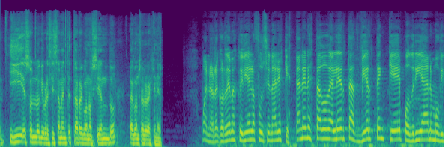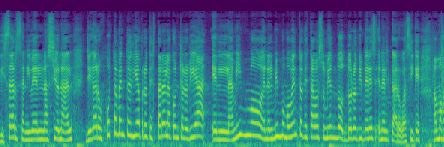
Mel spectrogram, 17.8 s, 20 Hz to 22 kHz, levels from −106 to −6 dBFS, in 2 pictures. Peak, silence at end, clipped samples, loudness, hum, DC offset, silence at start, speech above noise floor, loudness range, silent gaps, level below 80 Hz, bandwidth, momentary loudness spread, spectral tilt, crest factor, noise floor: -8 dBFS; 0 s; under 0.1%; -20 LUFS; none; under 0.1%; 0 s; 50 dB; 3 LU; none; -42 dBFS; 16 kHz; 5 LU; -5 dB/octave; 12 dB; -70 dBFS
